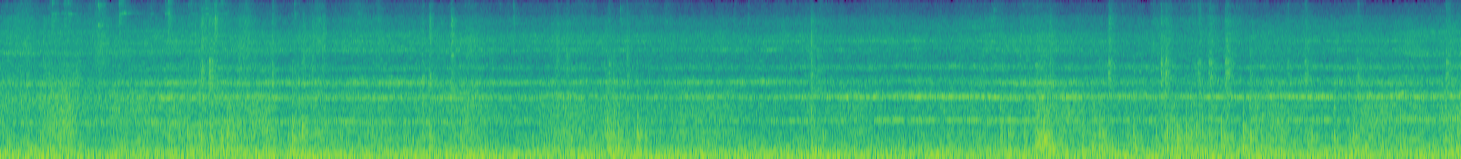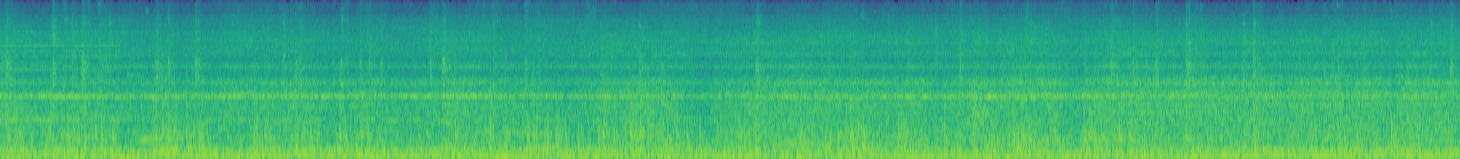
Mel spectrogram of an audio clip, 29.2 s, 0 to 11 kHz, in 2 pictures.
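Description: E235 series electric train running on the line: a steady rumble of wheels on rail with a few scattered clacks and a steady high whine held through most of it.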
